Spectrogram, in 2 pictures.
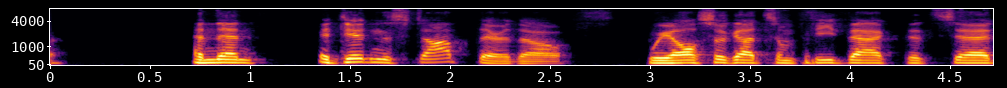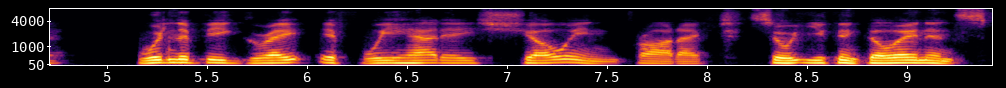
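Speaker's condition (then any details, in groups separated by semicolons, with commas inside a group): No condition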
